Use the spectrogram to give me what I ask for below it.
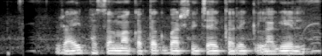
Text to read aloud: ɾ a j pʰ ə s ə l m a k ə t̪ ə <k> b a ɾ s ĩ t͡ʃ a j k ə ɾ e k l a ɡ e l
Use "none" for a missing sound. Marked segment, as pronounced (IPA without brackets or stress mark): k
